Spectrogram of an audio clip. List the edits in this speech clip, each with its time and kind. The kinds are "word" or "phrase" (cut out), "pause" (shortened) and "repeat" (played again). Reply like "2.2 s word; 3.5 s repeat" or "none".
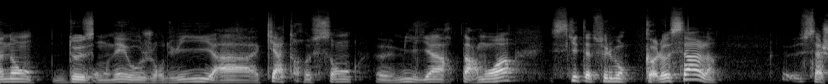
0.9 s phrase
